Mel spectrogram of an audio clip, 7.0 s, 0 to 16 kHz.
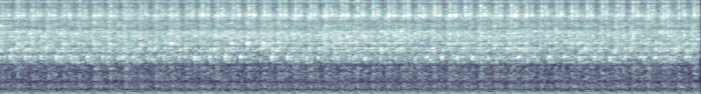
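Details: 7600 diesel after repairs: loud idle with an uneven, lumpy beat around three per second, like a cylinder not firing; rough idle with misfire, cause unknown.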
